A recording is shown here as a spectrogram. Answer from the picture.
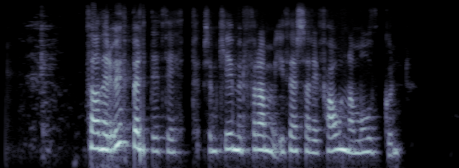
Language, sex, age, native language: Icelandic, female, 20-29, Icelandic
